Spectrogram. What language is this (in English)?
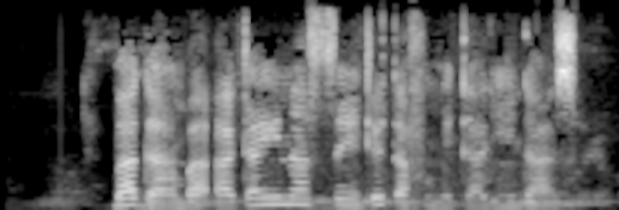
Ganda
